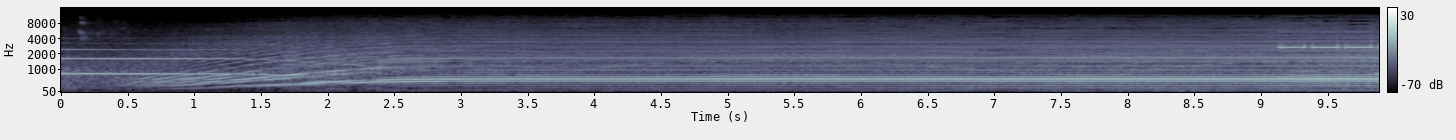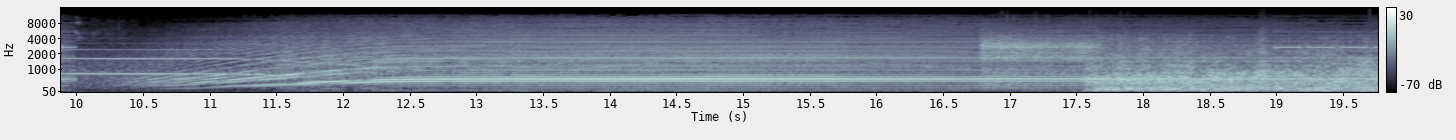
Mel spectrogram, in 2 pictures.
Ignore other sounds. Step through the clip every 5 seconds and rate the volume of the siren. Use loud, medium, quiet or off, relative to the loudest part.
quiet, medium, loud, loud.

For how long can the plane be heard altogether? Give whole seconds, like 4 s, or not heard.
3 s.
